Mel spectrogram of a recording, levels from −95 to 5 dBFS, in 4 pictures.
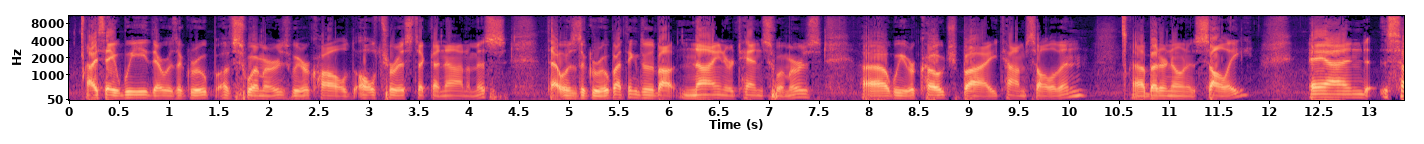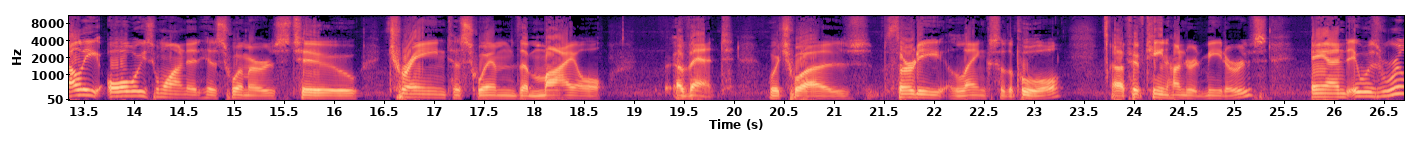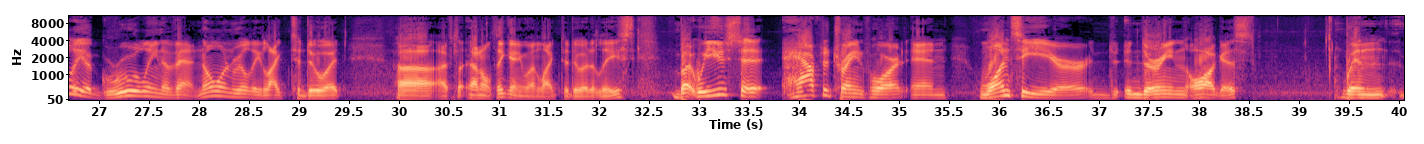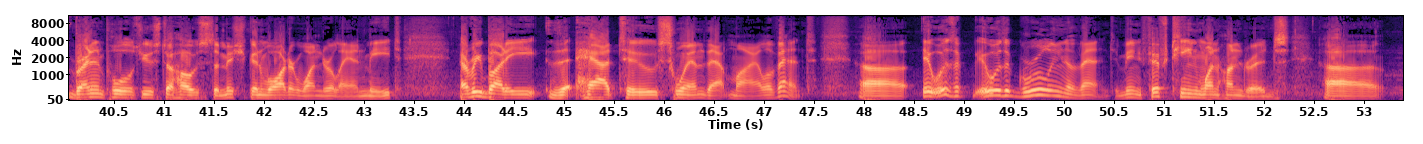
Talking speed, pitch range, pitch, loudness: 155 wpm, 100-130 Hz, 115 Hz, -12 LUFS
